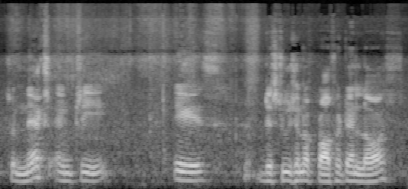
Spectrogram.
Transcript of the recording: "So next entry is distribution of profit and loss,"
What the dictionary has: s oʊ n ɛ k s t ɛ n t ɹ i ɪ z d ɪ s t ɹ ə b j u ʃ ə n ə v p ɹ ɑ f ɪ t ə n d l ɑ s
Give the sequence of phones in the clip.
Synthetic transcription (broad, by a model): s oʊ n ɛ k s t ɛ n t ɹ i ɪ z d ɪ s t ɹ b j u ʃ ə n ə v p ɹ ɑ f ɪ t ə n d l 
